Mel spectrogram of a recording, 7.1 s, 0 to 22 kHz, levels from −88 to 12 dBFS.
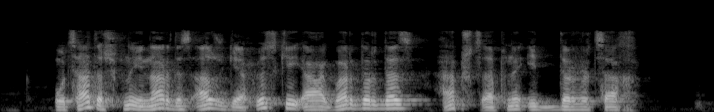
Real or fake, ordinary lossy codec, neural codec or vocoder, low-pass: real; MP3, 48 kbps; none; 7.2 kHz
